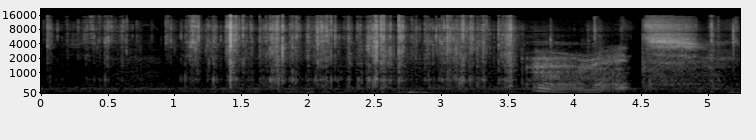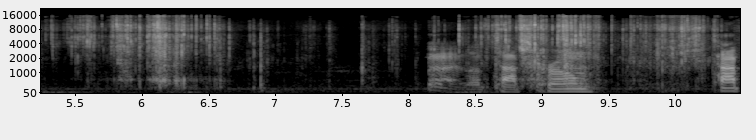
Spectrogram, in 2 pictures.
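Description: Foil wrapper of a Topps Chrome football card pack being torn open and crinkled by hand: a run of sharp crackles and rustles.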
